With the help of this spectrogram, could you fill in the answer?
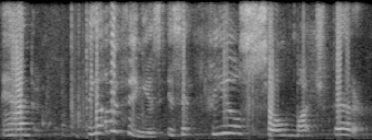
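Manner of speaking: ordinary talk, nothing marked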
